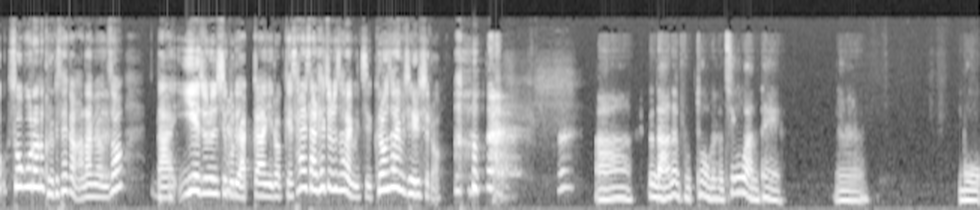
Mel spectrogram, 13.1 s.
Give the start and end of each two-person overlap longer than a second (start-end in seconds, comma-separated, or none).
none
